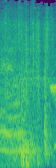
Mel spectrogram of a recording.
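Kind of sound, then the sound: impact, football pads colliding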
